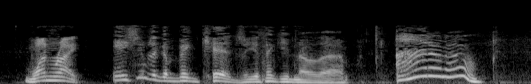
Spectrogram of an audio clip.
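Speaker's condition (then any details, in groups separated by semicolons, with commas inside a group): No condition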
